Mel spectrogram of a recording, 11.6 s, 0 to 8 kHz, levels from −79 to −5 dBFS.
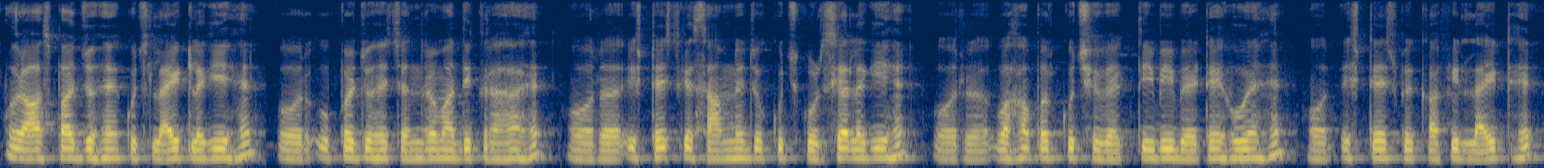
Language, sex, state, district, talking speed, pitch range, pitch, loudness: Hindi, male, Bihar, Araria, 220 wpm, 110-125 Hz, 120 Hz, -20 LUFS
